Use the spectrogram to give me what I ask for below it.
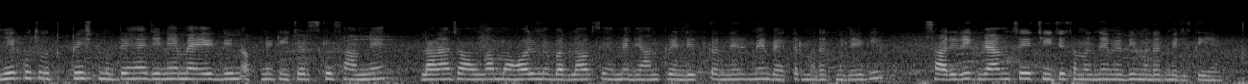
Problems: constant background noise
